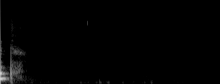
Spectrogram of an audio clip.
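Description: A single faint mouse click about a second in, otherwise near silence; the end of a spoken word trails off at the start.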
